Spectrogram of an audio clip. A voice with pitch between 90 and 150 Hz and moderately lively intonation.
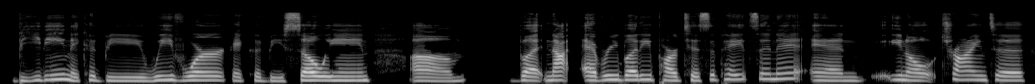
No: high, 190 Hz; average, 3.1 semitones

